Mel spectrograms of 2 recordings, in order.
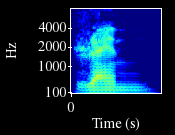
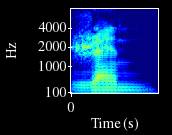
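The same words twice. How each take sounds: Both takes have the same delivery.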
